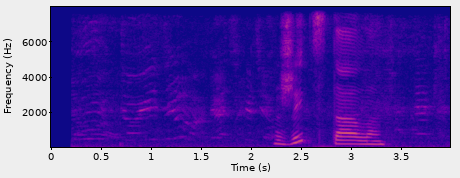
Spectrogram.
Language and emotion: Russian, positive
